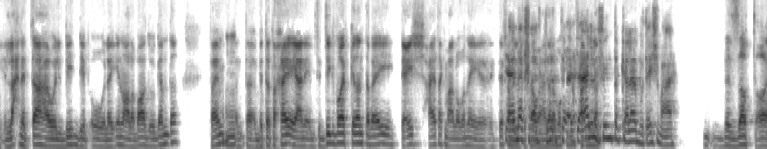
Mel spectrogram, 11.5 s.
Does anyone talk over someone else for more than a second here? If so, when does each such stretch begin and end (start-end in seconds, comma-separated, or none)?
7.5-9.1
